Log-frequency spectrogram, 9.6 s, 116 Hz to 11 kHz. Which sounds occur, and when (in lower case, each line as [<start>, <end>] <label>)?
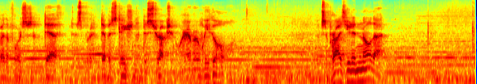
[0.00, 0.74] male speech
[0.00, 9.51] music
[0.87, 1.29] male speech
[1.41, 1.89] male speech
[1.99, 4.60] male speech
[2.59, 2.80] generic impact sounds
[3.41, 3.50] generic impact sounds
[4.89, 4.97] generic impact sounds
[5.34, 5.82] generic impact sounds
[6.41, 7.76] male speech
[8.55, 8.59] generic impact sounds
[9.44, 9.49] generic impact sounds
